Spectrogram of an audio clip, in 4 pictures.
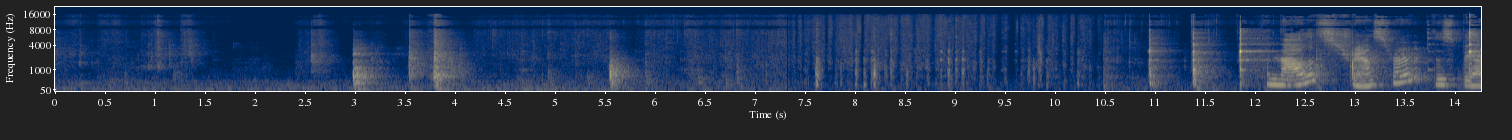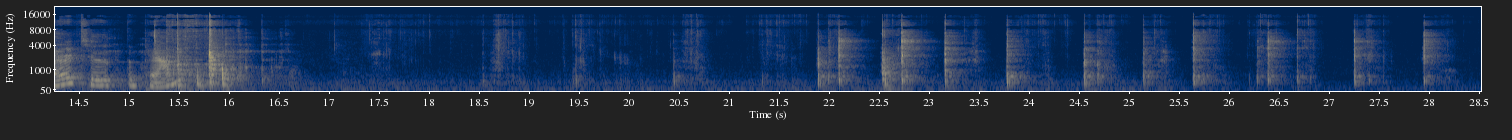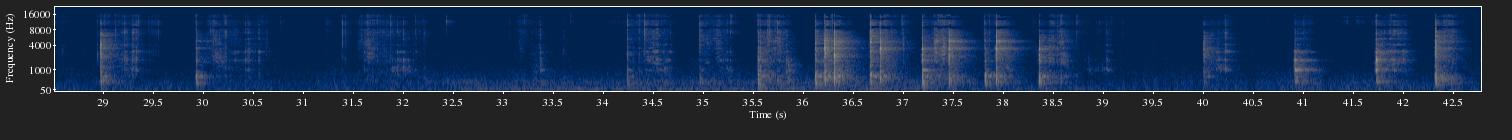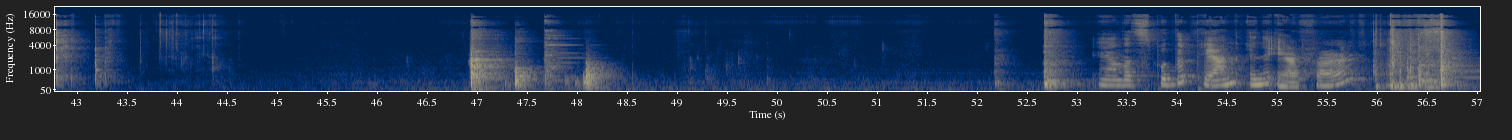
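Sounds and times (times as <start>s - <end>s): spatula scraping glass bowl: 7.3s - 16.6s, 34.2s - 38.8s.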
